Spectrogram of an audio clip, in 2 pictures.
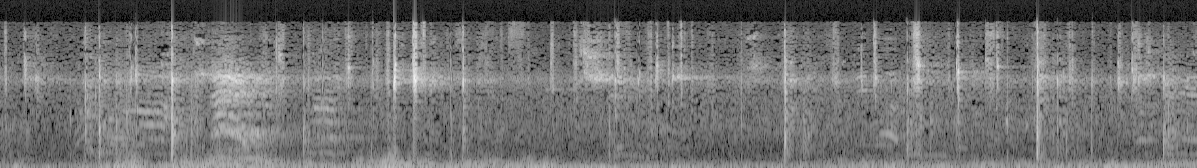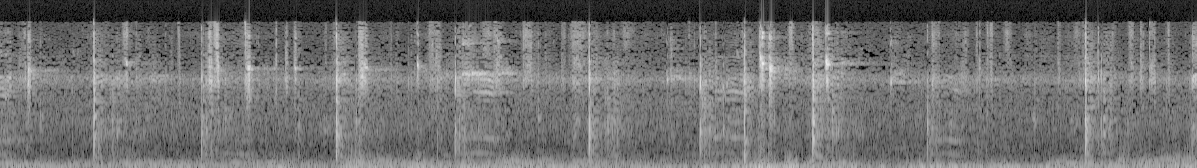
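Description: Tennis shoes squeak and scuff on a hard court.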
